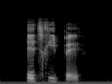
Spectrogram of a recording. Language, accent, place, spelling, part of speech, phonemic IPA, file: French, France, Lyon, étriper, verb, /e.tʁi.pe/, LL-Q150 (fra)-étriper.wav
- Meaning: 1. to gut, disembowel 2. to thrash (defeat convincingly)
